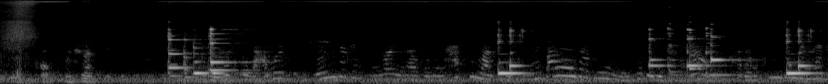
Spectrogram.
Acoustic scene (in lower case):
car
